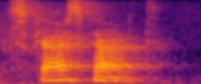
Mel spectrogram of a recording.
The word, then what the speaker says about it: Skarsgård: Skargard. ¿Cómo se pronuncia el apellido? – Skarsgard. Skars, Skarsgard.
